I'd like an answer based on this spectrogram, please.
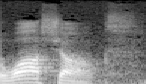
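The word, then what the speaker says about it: Awashonks: And another one, they tell me in Little Compton, this is how you pronounce it, the Washonks. You don't pronounce the A at the beginning.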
